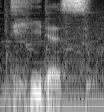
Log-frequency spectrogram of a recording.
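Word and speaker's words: Tidus: island Titus or tetus so Waka called him tetus since that's the canonical pronunciation I really should make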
